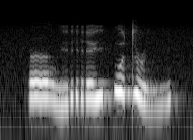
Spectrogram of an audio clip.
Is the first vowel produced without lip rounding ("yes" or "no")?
no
